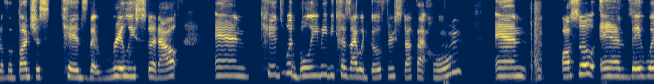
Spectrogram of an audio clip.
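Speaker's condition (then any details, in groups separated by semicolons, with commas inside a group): No condition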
